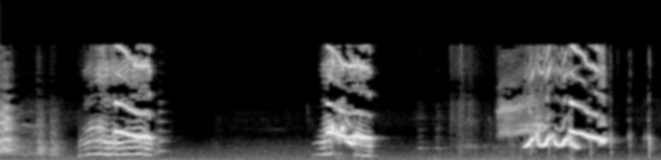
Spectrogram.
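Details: Blue-streaked lory uttering three separate loud calls, wavering, buzzy screeches with rippling pitch, spaced about every one and a half seconds.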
